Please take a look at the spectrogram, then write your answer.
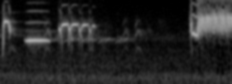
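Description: A towhee sings alone, clear: a sharp chirp, a steady whistled note, a quick run of clipped notes, then a brief pause before a loud, buzzy rapid trill.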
